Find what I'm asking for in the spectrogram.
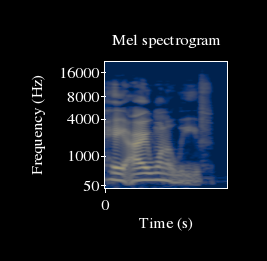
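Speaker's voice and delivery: plain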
